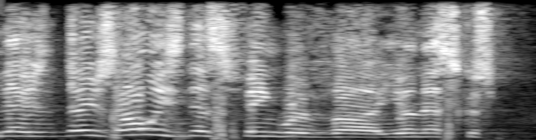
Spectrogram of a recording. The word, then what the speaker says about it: Ionescu: I mean, there's always this thing with Ionescu's name pronunciation because it is Ionescu, but sometimes people say Ionescu, but to me it is really hard to say Ionescu.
